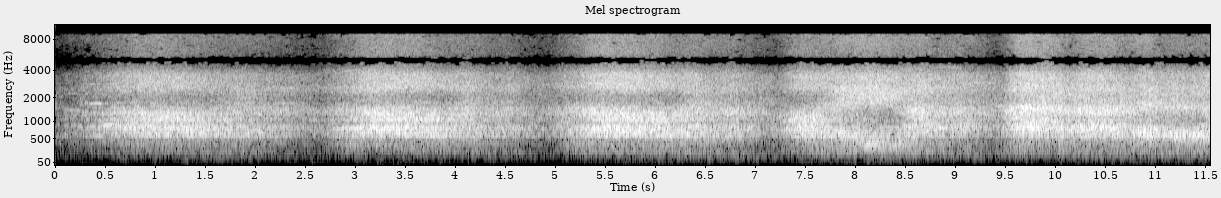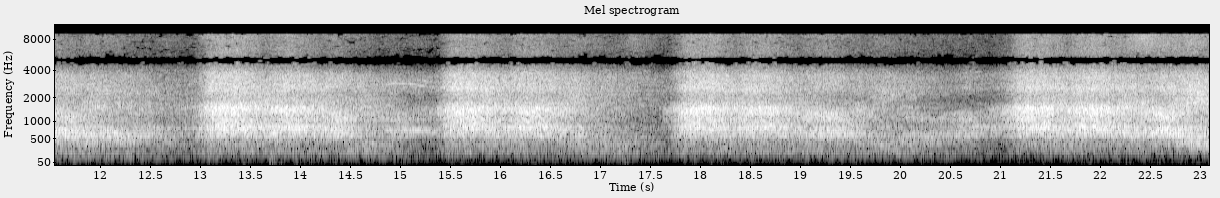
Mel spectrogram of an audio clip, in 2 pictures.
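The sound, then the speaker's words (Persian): A large crowd of people in Iran chants loud rhythmic cries of revenge in unison, repeated phrases rising and falling in bursts of roughly two to three seconds, with brief dips between each shout. “این فریاد انتقامی که از مردم شنیده شد در سراسر کشور، در واقع این فریاد انتقام سوخت حقیقی موشک‌هایی بود که پایگاه آمریکایی رو زیر رو کرد.”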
